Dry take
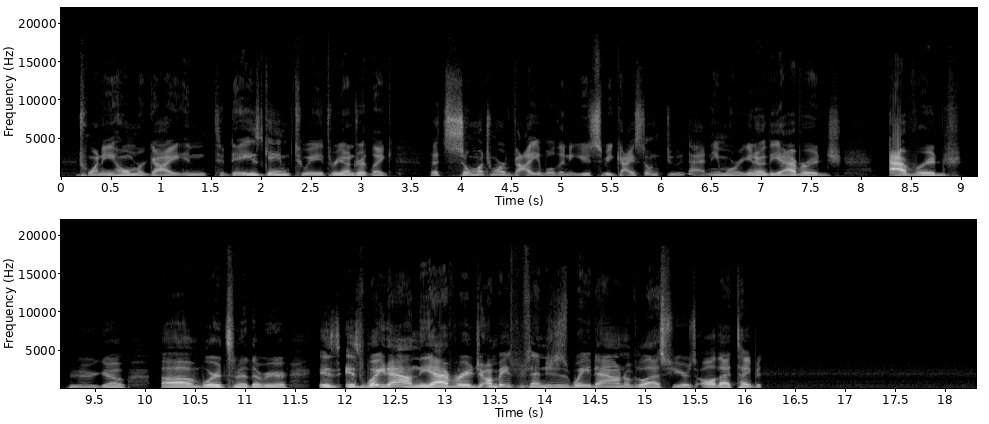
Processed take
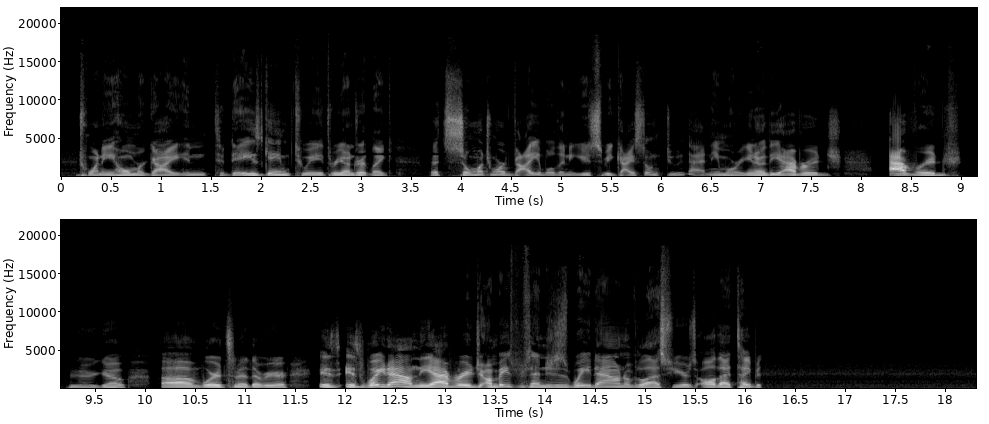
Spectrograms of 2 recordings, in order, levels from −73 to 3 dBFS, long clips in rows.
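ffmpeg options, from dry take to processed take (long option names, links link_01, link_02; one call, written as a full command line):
ffmpeg -i in.wav -filter_complex "[0:a]asettb=1/sr,asplit=3[link_01][link_02][link_03];[link_01]atrim=end=2.904[link_04];[link_02]atrim=start=2.9:end=3.85,asetpts=PTS-STARTPTS,afade=type=in:duration=0.004:curve=qsin,afade=type=out:start_time=0.946:duration=0.004:curve=qsin,asuperstop=centerf=2900:order=8:qfactor=5.6[link_05];[link_03]atrim=start=3.846[link_06];[link_04][link_05]acrossfade=duration=0.004:curve1=hsin:curve2=qsin[link_07];[link_07][link_06]acrossfade=duration=0.004:curve1=qsin:curve2=hsin,asettb=1/sr,asplit=3[link_08][link_09][link_10];[link_08]atrim=end=7.114[link_11];[link_09]atrim=start=7.11:end=8.53,asetpts=PTS-STARTPTS,afade=type=in:duration=0.004:curve=qsin,afade=type=out:start_time=1.416:duration=0.004:curve=qsin,highpass=150,equalizer=frequency=330:width_type=q:width=4:gain=4,equalizer=frequency=560:width_type=q:width=4:gain=-9,equalizer=frequency=1200:width_type=q:width=4:gain=10,equalizer=frequency=2100:width_type=q:width=4:gain=-3,equalizer=frequency=4100:width_type=q:width=4:gain=-8,lowpass=frequency=8500:width=0.5412,lowpass=frequency=8500:width=1.3066[link_12];[link_10]atrim=start=8.526[link_13];[link_11][link_12]acrossfade=duration=0.004:curve1=hsin:curve2=qsin[link_14];[link_14][link_13]acrossfade=duration=0.004:curve1=qsin:curve2=hsin,asettb=1/sr,asplit=3[link_15][link_16][link_17];[link_15]atrim=end=9.714[link_18];[link_16]atrim=start=9.71:end=13.22,asetpts=PTS-STARTPTS,afade=type=in:duration=0.004:curve=qsin,afade=type=out:start_time=3.506:duration=0.004:curve=qsin,acrossover=split=160 5900:gain=0.224 1 0.0891[link_19][link_20][link_21];[link_19][link_20][link_21]amix=inputs=3:normalize=0[link_22];[link_17]atrim=start=13.216[link_23];[link_18][link_22]acrossfade=duration=0.004:curve1=hsin:curve2=qsin[link_24];[link_24][link_23]acrossfade=duration=0.004:curve1=qsin:curve2=hsin" out.wav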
